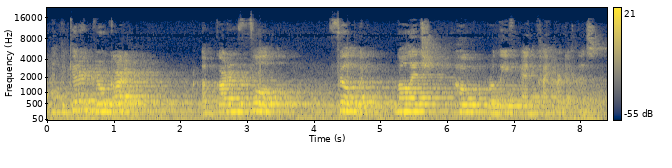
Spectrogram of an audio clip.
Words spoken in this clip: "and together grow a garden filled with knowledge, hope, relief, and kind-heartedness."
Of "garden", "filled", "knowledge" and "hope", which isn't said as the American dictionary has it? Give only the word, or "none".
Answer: garden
